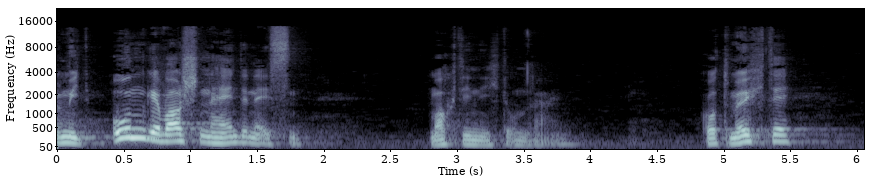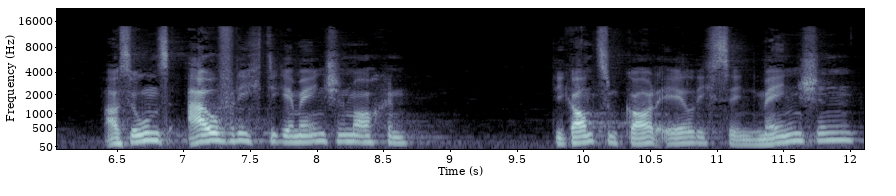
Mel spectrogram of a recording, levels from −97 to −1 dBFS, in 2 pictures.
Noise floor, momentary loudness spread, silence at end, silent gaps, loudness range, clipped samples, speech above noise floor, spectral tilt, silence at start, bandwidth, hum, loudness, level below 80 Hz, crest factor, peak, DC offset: -67 dBFS; 17 LU; 0.05 s; none; 8 LU; under 0.1%; 39 dB; -6 dB/octave; 0 s; 14 kHz; none; -29 LUFS; -64 dBFS; 22 dB; -8 dBFS; under 0.1%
